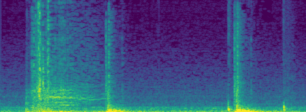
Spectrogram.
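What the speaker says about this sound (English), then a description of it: "Stanley walked through the red door." Door sounds from The Stanley Parable as Stanley passes through the red door: a few short thunks and clatters, near and fairly loud, with quiet room tone between them.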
